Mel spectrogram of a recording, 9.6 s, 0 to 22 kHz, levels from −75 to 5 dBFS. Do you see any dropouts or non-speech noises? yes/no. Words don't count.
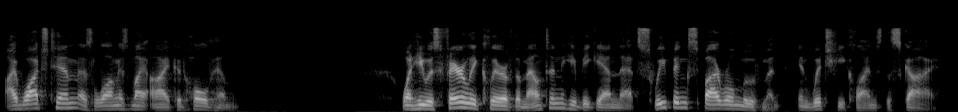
no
